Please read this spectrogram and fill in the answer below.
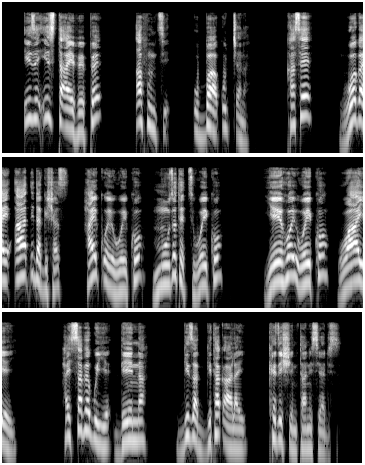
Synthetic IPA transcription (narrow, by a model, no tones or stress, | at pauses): ʔɪzɪʔɪs̬t̪ːɐːjfɛpːɛ | ɐfʊnt͡sːɪ | ʊbːaːkʼʊt͡ʃʼːɐnɐ | kɐsɛ | wɔɡɐjʔaːt̪ʼːɪd̪ɐɡɪʃːɐs | hɐjkʼːɔjwɔjkːɔmuːzɔt̪ɛt͡sːɪwɔjkːɔ | jeːɦɔjwɔjkːɔwaːjɛj | hɐjsːɐfɛɡʊjːɛd̪eːnːɐ | ɡɪzɐɡɪt̪ɐkʼaːlɐj | kʰɛzɪʃɪnt̪ɐnɪsɪjɐd̪ɪs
